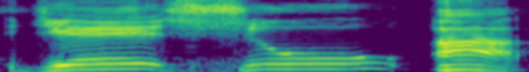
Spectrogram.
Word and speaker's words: Yeshua: Pero ahora, la palabra, de modo que entiendan, cuando ustedes la guardan, Yeshua, realmente la palabra correcta es Yeshua. Así es como lo pronuncia el profeta.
